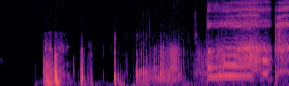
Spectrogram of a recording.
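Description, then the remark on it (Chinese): A small fart in an elevator: a few short, low sputtering bursts, then a longer squeaky, whistling stretch that wavers in pitch before cutting off. “哎呀，肚子好痛啊，电梯里好臭，好想好想放屁啊。好像出来了一点点啊。”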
